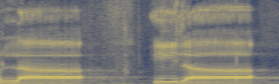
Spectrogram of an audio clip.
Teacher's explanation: لام پر کھڑا زبر ہے، اور کھڑا زبر الف مدہ کے برابر ہوتا ہے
